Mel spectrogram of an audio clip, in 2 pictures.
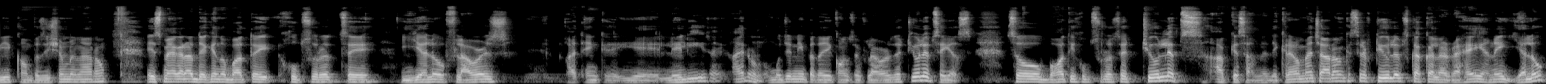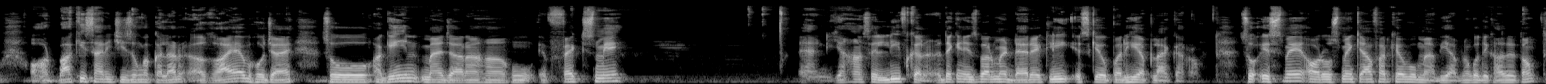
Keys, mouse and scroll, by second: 1.1 space, 10.1-19.0 drag, 21.0-30.9 drag.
